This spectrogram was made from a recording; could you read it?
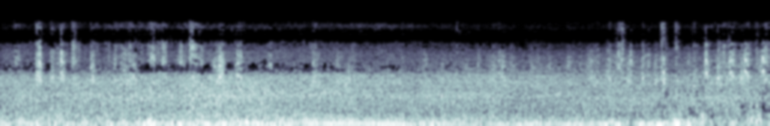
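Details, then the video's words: Many gulls over the sea in Oman call together in a steady chorus of harsh, nasal squawks and cries, over constant low rumbling of wind or surf. "Seagulls sound effect"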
